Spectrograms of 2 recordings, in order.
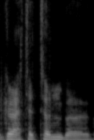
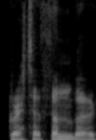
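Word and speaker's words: Greta Thunberg: work anymore it's we've all got to be Greta tunberg or Greta thundberg if we prefer that pronunciation we've all got to get out there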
